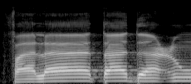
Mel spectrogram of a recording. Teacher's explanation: lam alif panjangkan lamnya dua ketukan. Tad'u, talinya qalqalah, sukun dipantulkan tad'u, ainnya dibaca panjang dua ketukan.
